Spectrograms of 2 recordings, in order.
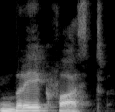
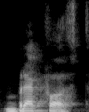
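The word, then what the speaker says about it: breakfast: सातवां जो वर्ड है वो है जिसको हम गलत बोलते हैं वो है ब्रेकफास्ट, ब्रेकफास्ट बोलते हैं इसको हम, लेकिन जिसका एक्चुअल प्रोनाउंसिएशन है वो है ब्रेकफास्ट, ब्रेकफास्ट, ब्रेकफास्ट।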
